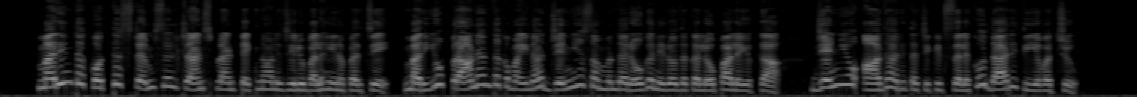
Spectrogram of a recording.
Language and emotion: Telugu, neutral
